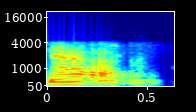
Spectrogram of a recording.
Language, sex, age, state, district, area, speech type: Marathi, male, 60+, Maharashtra, Nanded, rural, conversation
